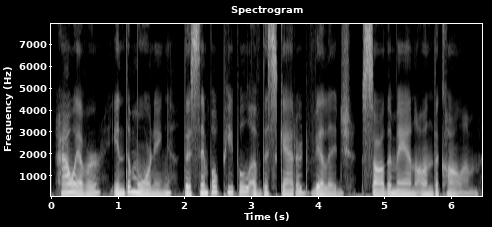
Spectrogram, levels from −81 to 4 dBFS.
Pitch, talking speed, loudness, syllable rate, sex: 170 Hz, 160 wpm, -16 LUFS, 4.7 syllables/s, female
